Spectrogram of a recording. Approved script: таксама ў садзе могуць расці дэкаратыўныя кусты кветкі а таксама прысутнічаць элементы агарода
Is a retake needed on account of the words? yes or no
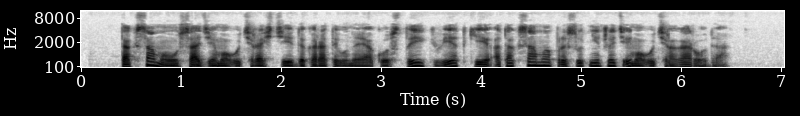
yes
